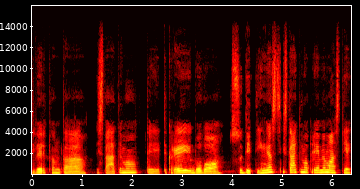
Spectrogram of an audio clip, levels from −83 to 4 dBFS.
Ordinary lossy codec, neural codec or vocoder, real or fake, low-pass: AAC, 48 kbps; codec, 32 kHz, 1.9 kbps, SNAC; fake; 14.4 kHz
